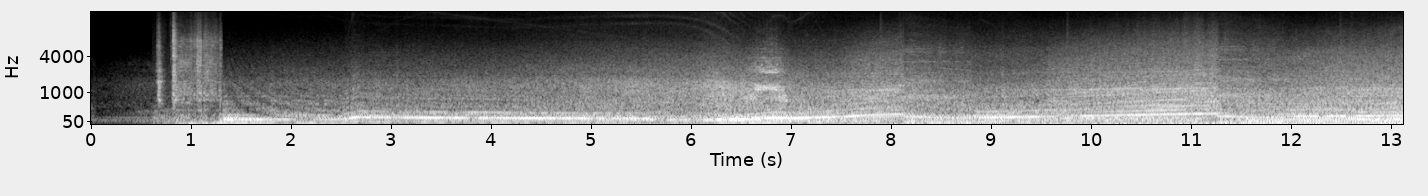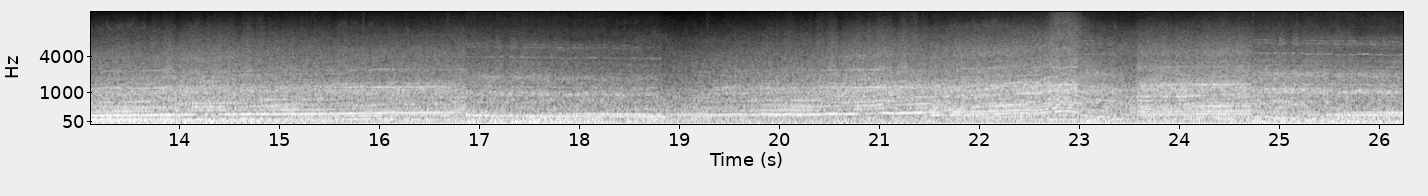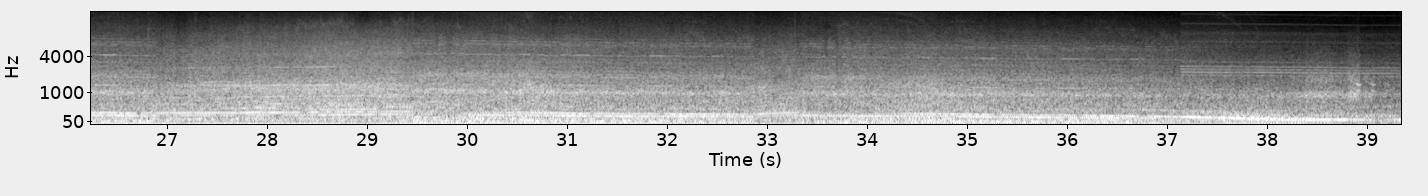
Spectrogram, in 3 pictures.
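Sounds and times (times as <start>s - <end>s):
Koenigsegg CC8S sports car engine: 0.4s - 39.3s.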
